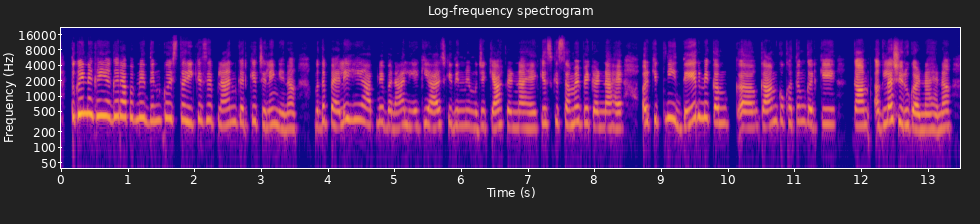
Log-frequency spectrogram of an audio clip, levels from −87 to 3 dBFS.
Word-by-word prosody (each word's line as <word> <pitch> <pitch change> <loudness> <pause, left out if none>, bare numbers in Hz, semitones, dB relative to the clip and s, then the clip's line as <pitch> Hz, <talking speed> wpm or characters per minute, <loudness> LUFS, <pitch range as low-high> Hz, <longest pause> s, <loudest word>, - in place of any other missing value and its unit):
तो 390 - +3
कहीं 445 +2 +9
न 450 - +7
कहीं 415 0 +5
अगर 400 +1 +2
आप 390 0 +3
अपने 375 +1 +1
दिन 325 0 -5
को 375 +2 -2
इस 350 -3 -1
तरीके 335 -1 0
से 340 +1 -3
प्लान 285 +1 -2
करके 300 +1 -4
चलेंगे 270 -3 -3
ना, 235 +1 -3 0.3
मतलब 315 +4 -3
पहले 265 +4 +1
ही 345 +1 -4
आपने 290 +3 -4
बना 255 0 -2
लिया 260 -2 -5
कि 290 - -3
आज 270 +2 +1
के 295 - -5
दिन 270 0 -5
में 265 0 -8
मुझे 250 +1 -7
क्या 245 +1 +3
करना 245 -1 -2
है, 240 0 -2
किस-किस 290 +3 -4
समय 285 +2 +2
पे 295 0 +1
करना 250 -2 0
है 235 - +3 0.3
और 285 - +4
कितनी 350 +2 0
देर 345 +10 +5
में 380 -1 +2
कम 295 -1 +2
अ, - - -16 0.5
काम 270 +4 +1
को 315 -1 -9
खत्म 315 +2 -6
करके 280 0 +1 0.3
काम 265 0 +6
अगला 280 +6 +5
शुरू 275 -3 +1
करना 225 -3 +2
है 225 - -5
ना, 250 +3 -2
285 Hz, 230 wpm, -23 LUFS, 260-325 Hz, 0.5 s, कहीं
